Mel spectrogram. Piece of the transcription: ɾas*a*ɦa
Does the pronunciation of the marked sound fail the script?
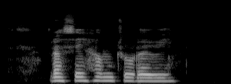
yes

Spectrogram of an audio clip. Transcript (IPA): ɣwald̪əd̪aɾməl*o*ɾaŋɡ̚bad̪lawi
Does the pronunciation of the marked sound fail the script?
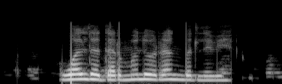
no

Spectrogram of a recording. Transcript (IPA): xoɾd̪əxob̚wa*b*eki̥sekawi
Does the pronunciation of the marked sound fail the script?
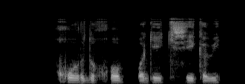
yes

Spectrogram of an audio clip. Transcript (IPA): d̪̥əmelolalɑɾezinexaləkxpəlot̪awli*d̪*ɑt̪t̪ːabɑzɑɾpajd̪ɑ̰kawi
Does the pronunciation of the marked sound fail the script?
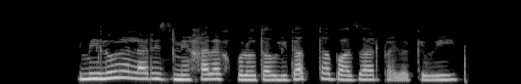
no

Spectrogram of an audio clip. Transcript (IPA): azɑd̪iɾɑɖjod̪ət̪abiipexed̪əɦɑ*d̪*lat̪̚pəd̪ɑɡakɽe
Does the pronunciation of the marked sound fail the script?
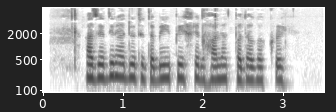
yes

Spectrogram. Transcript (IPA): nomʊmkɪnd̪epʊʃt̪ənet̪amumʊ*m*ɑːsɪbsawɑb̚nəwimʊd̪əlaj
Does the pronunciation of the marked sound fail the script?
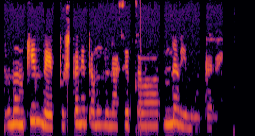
yes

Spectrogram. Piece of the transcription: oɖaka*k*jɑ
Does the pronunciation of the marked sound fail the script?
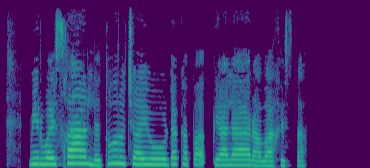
yes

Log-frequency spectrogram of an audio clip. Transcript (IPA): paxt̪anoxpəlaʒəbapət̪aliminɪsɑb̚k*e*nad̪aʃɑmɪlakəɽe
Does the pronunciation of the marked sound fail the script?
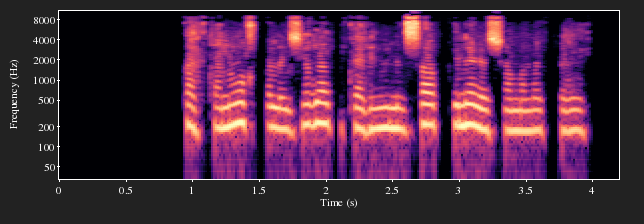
no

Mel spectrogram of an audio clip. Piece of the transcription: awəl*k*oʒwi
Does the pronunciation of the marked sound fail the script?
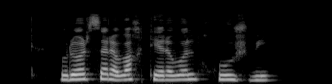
yes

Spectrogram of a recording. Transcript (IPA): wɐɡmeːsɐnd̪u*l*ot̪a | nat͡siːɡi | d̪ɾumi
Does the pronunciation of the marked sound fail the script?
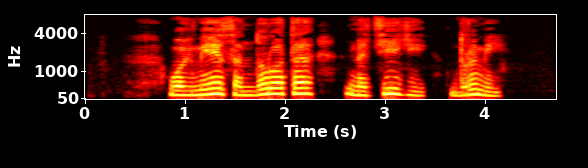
yes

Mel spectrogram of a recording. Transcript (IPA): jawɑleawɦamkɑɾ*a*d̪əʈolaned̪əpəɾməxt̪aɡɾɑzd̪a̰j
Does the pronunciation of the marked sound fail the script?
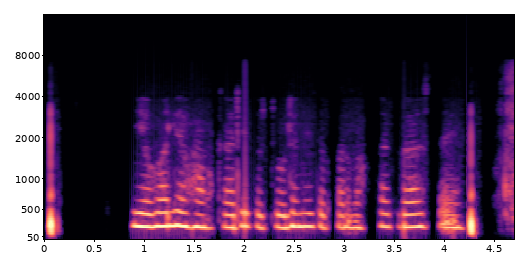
yes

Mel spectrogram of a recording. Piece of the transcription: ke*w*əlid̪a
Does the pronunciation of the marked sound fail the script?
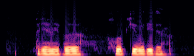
no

